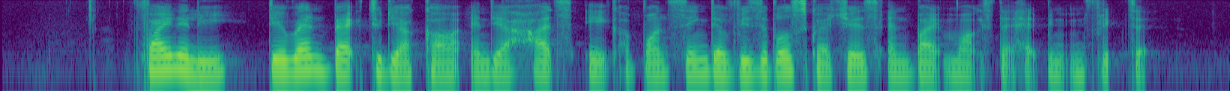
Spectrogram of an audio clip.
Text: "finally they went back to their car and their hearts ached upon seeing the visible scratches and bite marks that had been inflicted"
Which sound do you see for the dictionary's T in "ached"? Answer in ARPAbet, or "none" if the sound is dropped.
none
